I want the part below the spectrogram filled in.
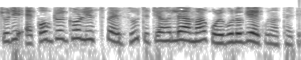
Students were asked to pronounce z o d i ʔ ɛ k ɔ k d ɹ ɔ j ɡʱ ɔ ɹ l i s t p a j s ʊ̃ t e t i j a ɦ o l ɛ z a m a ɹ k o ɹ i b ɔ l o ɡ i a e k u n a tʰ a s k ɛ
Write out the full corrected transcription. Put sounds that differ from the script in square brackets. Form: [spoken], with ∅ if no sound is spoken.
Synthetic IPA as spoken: z o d i ʔ ɛ k ɔ k d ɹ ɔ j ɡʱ ɔ ɹ l i s t p a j s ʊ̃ t e t i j a ɦ o l ɛ [∅] a m a ɹ k o ɹ i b ɔ l o ɡ i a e k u n a tʰ a [∅] k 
